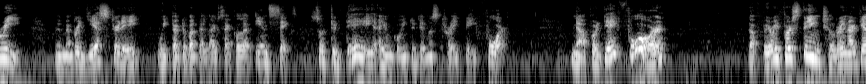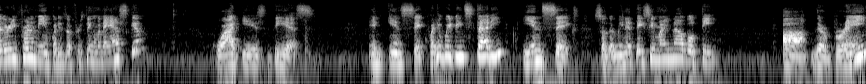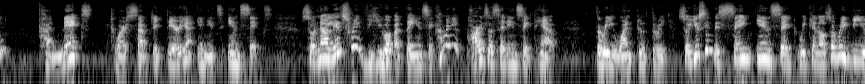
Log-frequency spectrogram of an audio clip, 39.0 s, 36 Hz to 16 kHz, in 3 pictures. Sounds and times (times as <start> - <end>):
Speech: 0.0 - 7.7, 8.6 - 10.1, 11.2 - 15.2, 16.2 - 17.8, 18.5 - 23.8, 24.7 - 38.9.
